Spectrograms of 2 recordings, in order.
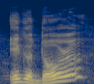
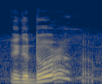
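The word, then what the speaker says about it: Iguodala: There's also what is uh Igodora. Is his name? That's how you pronounce his name. Igodora.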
